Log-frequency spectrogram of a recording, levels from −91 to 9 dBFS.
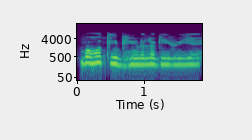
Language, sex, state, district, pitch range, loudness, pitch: Hindi, female, Bihar, Saran, 215-245 Hz, -19 LUFS, 220 Hz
